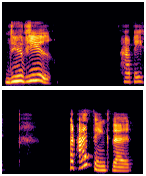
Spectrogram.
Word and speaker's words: Dupieux: That's how we're saying the first name, and fine, I will give you the sufferable French pronunciation, Quentin Dupieux.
